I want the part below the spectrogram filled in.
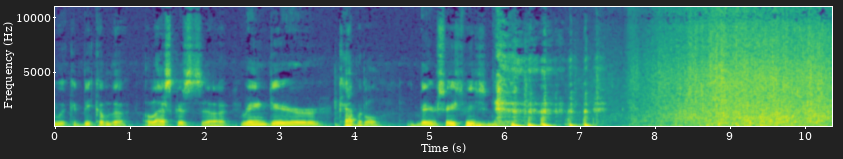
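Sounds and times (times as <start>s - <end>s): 
speech: 0.0s - 7.4s
laughter: 5.8s - 7.4s
sea waves washing against the shoreline at Savonga on a sunny day: 7.4s - 10.3s.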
